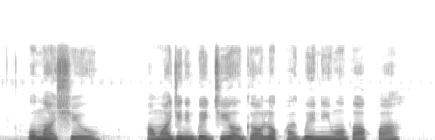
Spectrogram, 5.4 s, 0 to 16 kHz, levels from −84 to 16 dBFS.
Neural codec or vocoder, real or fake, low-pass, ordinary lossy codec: none; real; 10.8 kHz; none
